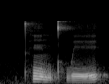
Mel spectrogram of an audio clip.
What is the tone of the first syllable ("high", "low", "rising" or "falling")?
falling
